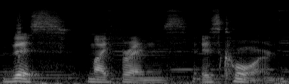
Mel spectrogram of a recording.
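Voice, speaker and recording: Over clear background music, a man puts on a character voice at a fairly low pitch. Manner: grand, dramatic.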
